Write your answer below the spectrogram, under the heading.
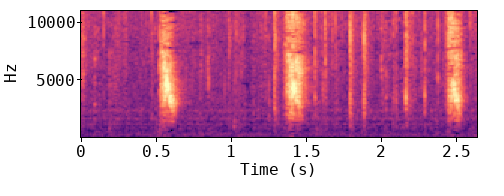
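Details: Three sharp, dry chirps from a Eurasian tree sparrow, roughly one second apart, heard on an afternoon in early June against a quiet, low hum.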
